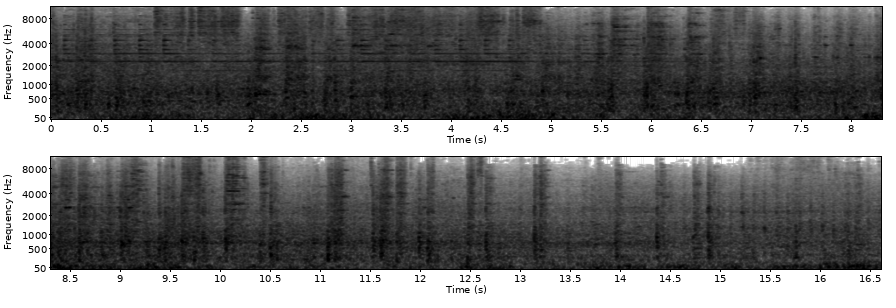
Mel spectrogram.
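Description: Railway cars rolling along the track, wheels clicking rapidly over rail joints, with a thin high squeal in the first few seconds.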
